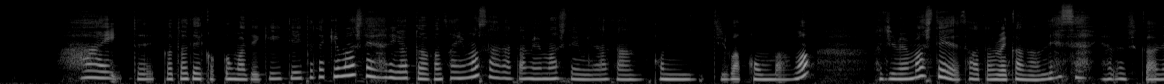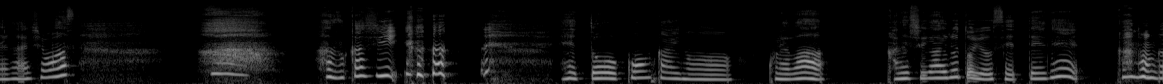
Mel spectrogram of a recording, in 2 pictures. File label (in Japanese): 感想と挨拶 モノラル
